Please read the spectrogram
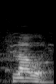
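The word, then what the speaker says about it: flour: इसकी प्रोनाउंसिएशन है फ्लावर। जी हाँ, फ्लावर।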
